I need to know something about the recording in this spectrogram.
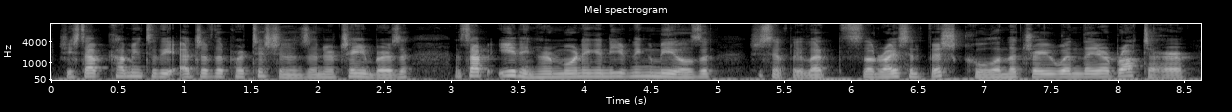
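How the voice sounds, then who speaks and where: A man's voice: mid-range voice, a little fast, bright, forceful tone, clean tone. A man reading a scripted story aloud as narrator, with the occasional small stumble. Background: instrumental music.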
